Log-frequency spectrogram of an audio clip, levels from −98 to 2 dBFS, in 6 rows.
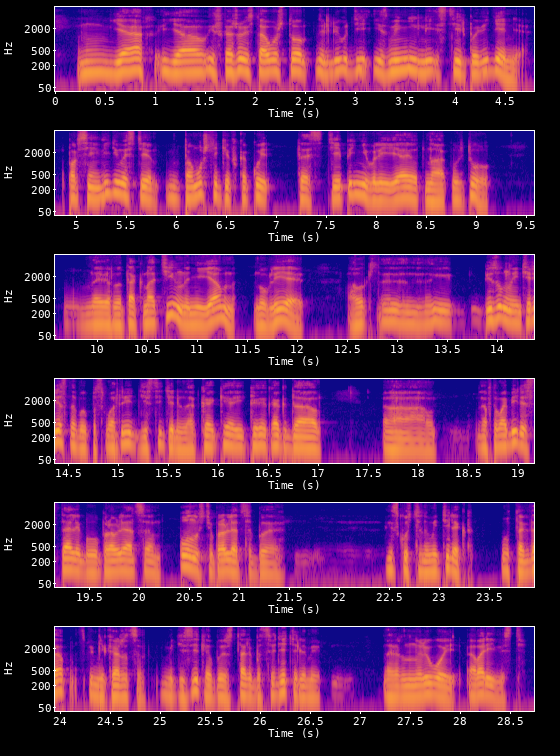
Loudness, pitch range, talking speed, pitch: -28 LUFS, 100-130 Hz, 130 wpm, 110 Hz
